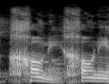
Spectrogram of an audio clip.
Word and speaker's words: Honi: the way that they pronounce a ch, the way that they spell it in English is an H with a little dot under it.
